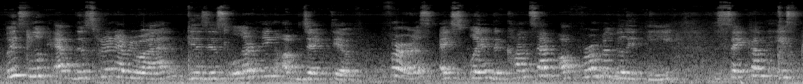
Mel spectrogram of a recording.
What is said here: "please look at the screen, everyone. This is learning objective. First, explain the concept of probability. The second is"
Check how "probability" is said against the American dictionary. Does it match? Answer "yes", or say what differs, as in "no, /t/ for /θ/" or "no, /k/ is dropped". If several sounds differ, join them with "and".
yes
